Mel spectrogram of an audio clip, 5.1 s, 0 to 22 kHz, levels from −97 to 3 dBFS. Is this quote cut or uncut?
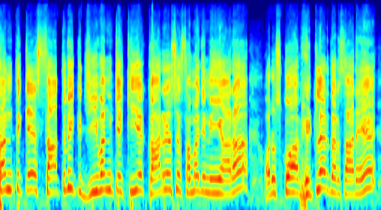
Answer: uncut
